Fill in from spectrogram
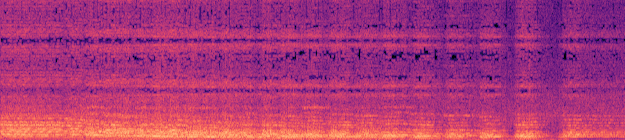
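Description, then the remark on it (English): A loud, steady roar of an airplane engine blends with rushing wind at the open doorway of a plane at night as parachutists jump out, continuous throughout, with a brief dip and swell near the end and no voices. “I didn't know if he heard me with a rush of wind and the roar of the plane.”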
